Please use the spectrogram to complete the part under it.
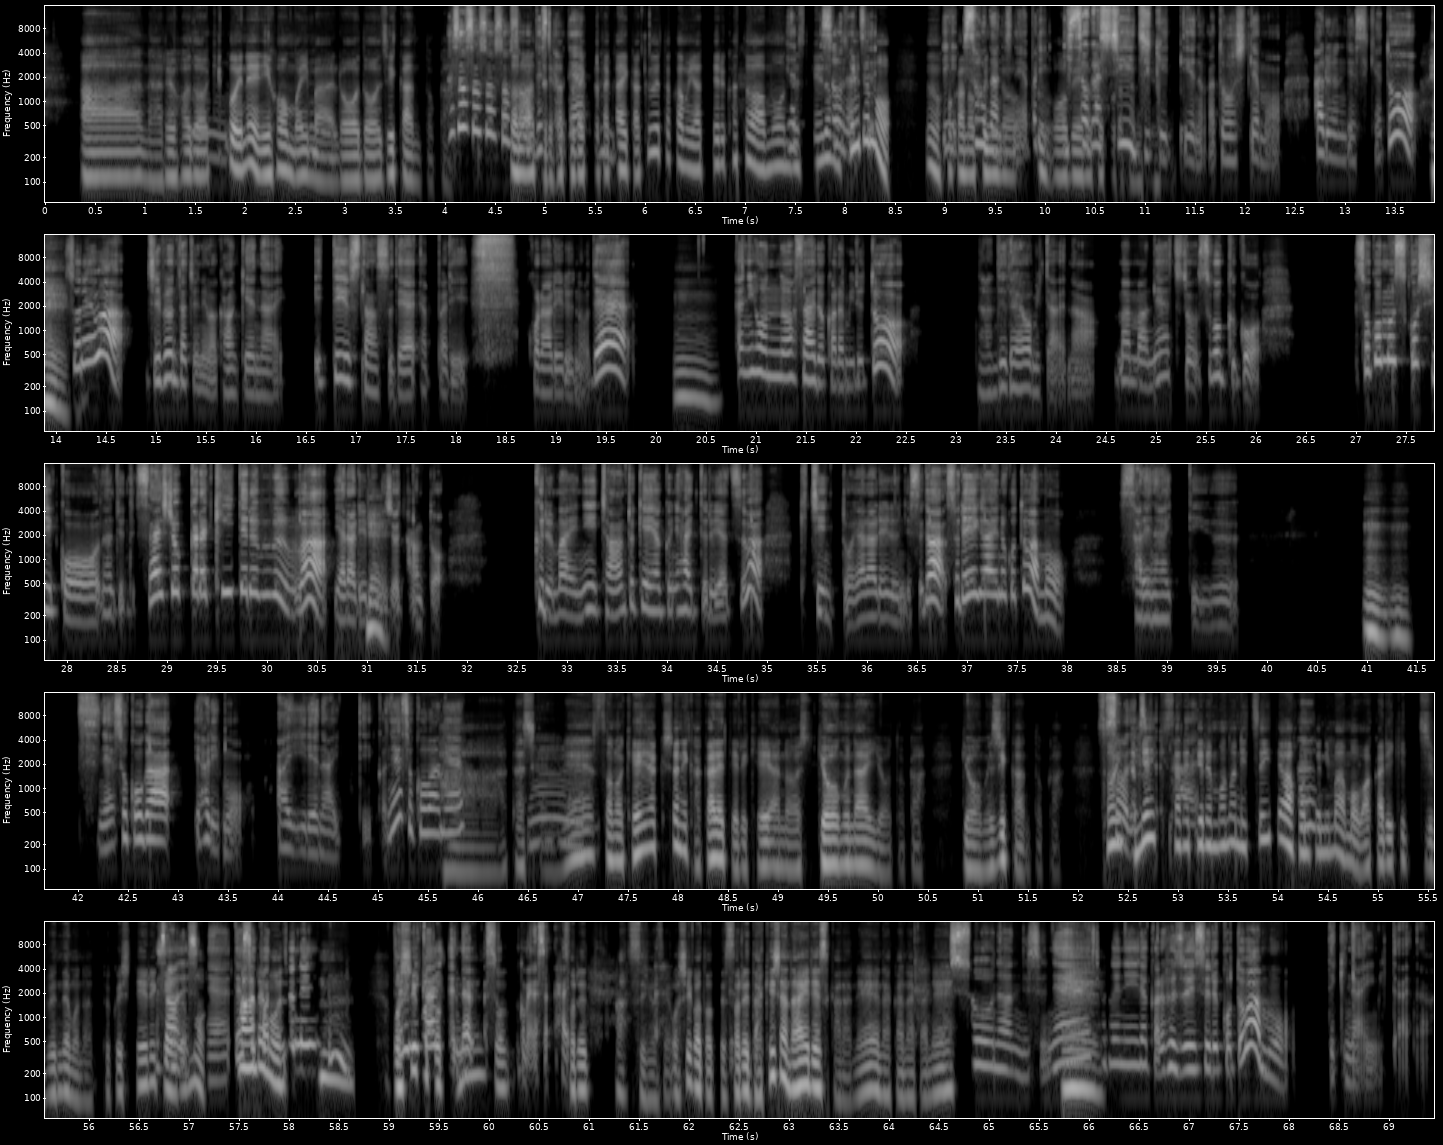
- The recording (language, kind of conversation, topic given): Japanese, podcast, 仕事でやりがいをどう見つけましたか？
- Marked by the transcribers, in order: tapping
